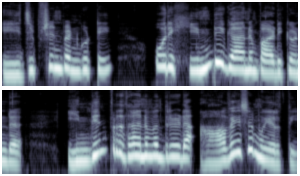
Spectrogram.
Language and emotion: Malayalam, happy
